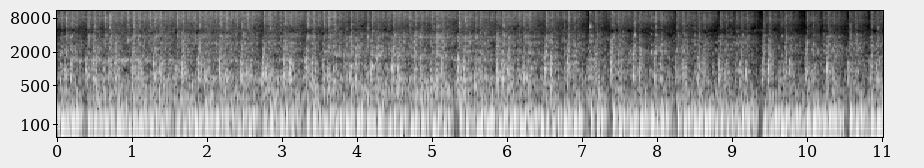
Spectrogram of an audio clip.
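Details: Harley-Davidson Road King Twin Cam 88 at around 50k miles, idling: loping V-twin beat with a sharp, irregular engine knock.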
